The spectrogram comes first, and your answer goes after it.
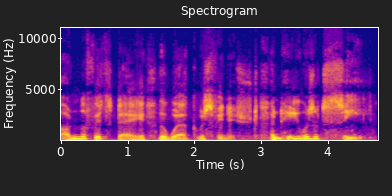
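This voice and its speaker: An actor playing a measured storyteller, narrating an epic in a radio play. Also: male voice, medium pitch, very animated, slight background noise.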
